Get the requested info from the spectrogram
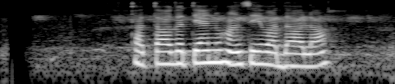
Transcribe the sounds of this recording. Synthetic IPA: t̪at̪aːɡət̪ijanːuɦanseʋad̪aːla

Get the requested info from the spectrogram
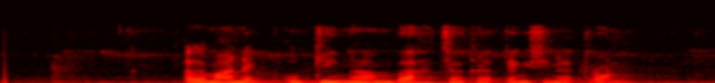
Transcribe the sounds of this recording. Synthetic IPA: ʔəlmanɪk̚uɡ̥iŋambahd̥ʒ̥ä̤ɡ̥ä̤t̪ɪŋsinet̪ɾɔn

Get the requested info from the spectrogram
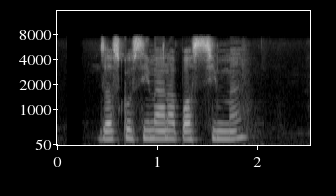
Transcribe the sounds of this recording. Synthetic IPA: d͡zʌskosimanʌpʌst͡simːa

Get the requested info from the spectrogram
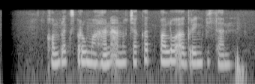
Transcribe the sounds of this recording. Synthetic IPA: kɔmplɛkspəɾumaɦana̰nut͡ʃakət̪̚paluʔa̰ɡɾɪŋpisan

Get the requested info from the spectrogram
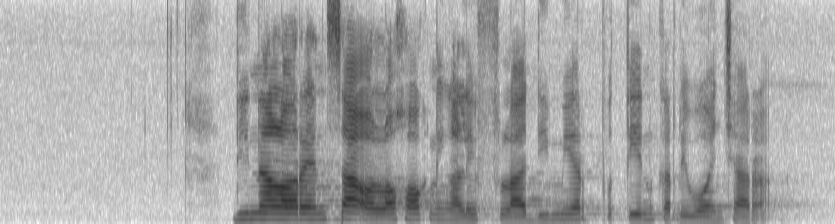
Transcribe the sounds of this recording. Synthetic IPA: dinalɔɾɛnsaɔlɔhɔk̚niŋalifladimirput̪ɪnkɨrdiwawaɲt͡ʃaɾa̰

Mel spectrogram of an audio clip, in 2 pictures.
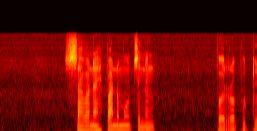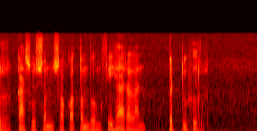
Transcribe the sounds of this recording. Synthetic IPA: sawanɛhpanəmud̥ʒ̥ə̤nəŋ | b̥ɔ̤ɾɔb̥ṳɖ̪̥ʊ̤rkasusʊnsɔkɔt̪əmbʊŋfiɦaɾalan | b̥ə̤d̪̥uhʊr

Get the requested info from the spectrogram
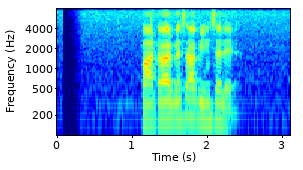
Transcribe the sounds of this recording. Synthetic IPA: paːʈʋaɾɡəs̬aːpinsəle

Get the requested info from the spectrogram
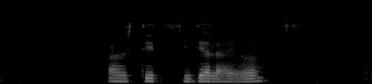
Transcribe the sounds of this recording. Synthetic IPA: ʌbʌst̪ʰit̪̚bid̪jalʌjɦo

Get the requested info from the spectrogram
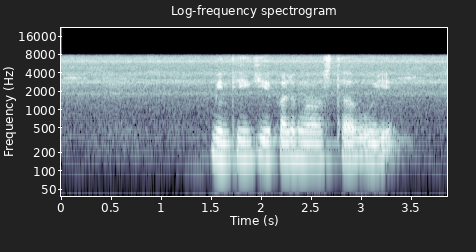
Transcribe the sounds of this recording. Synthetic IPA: ʋind̪iːɡijəpalumuaʋɐst̪ʰaːʋuːjḛ

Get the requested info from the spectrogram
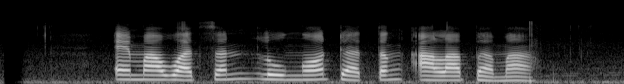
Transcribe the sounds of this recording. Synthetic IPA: ʔemawatsənluŋɔɖ̥ä̤t̪əŋalab̥a̤ma

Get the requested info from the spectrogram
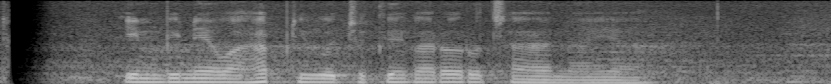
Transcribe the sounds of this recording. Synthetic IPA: ʔimpinewaɦap̚d̪̥i̤wud̥ʒ̥ṳd̪̥̚kekaɾoɾu̥saɦanaja

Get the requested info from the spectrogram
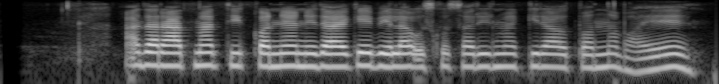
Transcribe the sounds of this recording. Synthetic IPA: a̰d͡zaɾat̪mat̪ikːʌnjanid̪ajʌkebelauskosʌɾiɾmakiɾaut̪̚pʌnːʌbʱʌe

